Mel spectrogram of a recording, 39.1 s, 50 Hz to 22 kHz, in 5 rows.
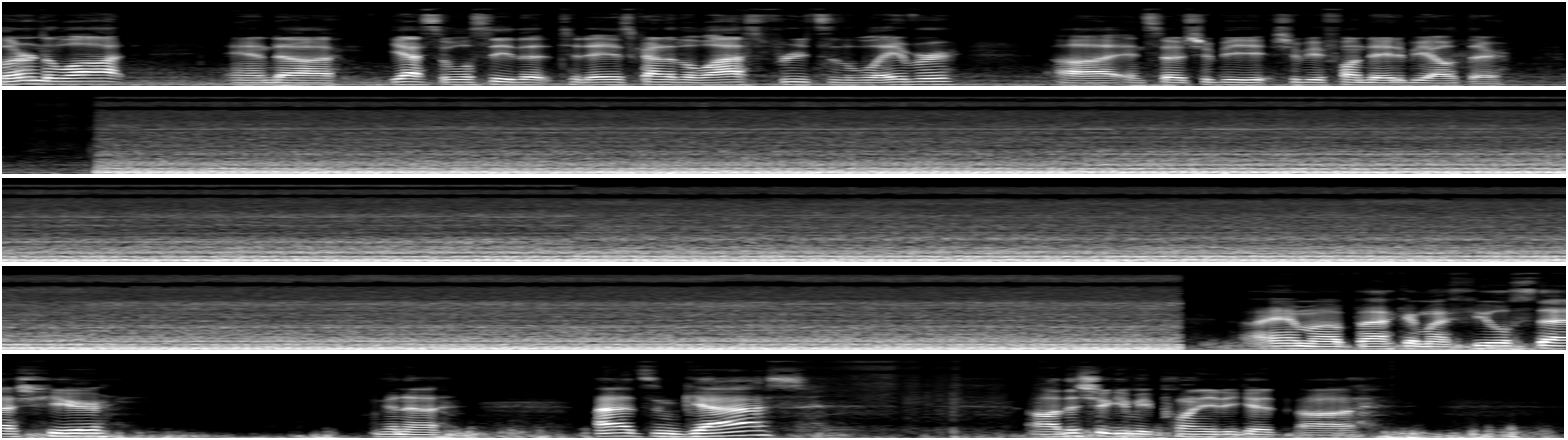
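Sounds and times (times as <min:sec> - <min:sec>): airplane engine droning: 0:00.0 - 0:29.6.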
